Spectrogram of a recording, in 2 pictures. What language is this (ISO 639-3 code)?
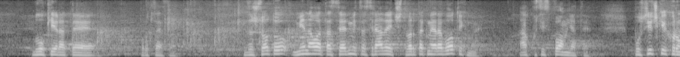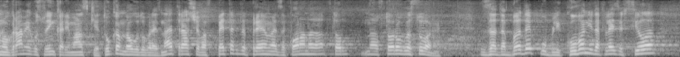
bul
